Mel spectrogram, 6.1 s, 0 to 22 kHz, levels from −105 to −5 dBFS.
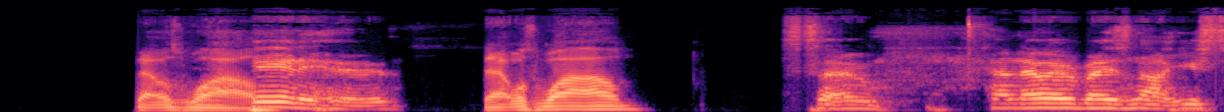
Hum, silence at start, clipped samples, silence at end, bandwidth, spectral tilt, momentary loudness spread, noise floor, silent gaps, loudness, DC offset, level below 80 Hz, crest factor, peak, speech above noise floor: none; 0.7 s; under 0.1%; 0 s; 12.5 kHz; -5 dB/octave; 17 LU; under -90 dBFS; none; -23 LUFS; under 0.1%; -50 dBFS; 18 dB; -6 dBFS; over 68 dB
